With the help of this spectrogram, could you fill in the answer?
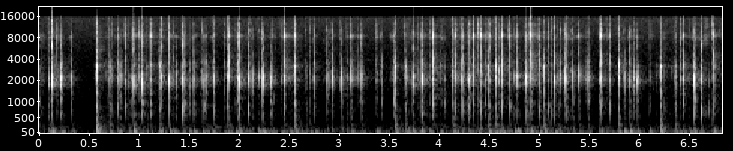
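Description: Fingertips type steadily on a compact mechanical keyboard with thick plastic keycaps and a pink plastic case. A fast, continuous run of short, crisp keystroke clacks with a bright, clicky top around 2.3 kHz and a light low thud under each press, with almost no ring between keys.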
